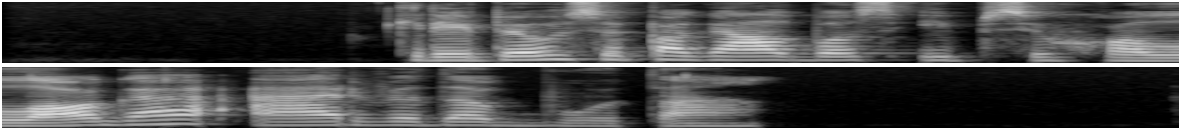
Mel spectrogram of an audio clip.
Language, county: Lithuanian, Panevėžys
